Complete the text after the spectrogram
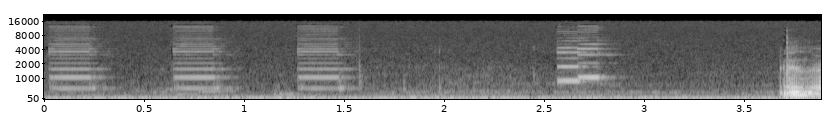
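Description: A model plane's electronics beep in short, even tones.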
